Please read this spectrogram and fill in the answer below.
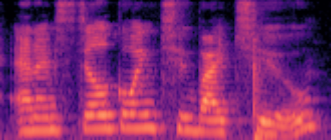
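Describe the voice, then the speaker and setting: Woman, crafting show host, casual live-stream chat, rambling with ums, voice fading and hoarse. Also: fairly high pitch, a little slow. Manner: chatty, rambling, lots of ums and restarts. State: losing her voice. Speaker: podcast host of a fiber arts show.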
